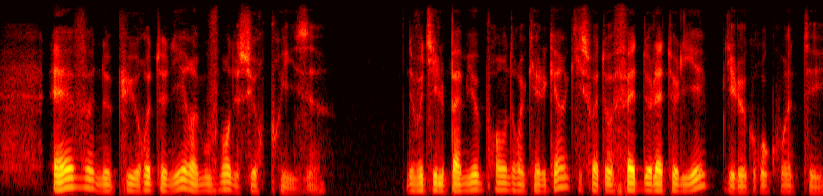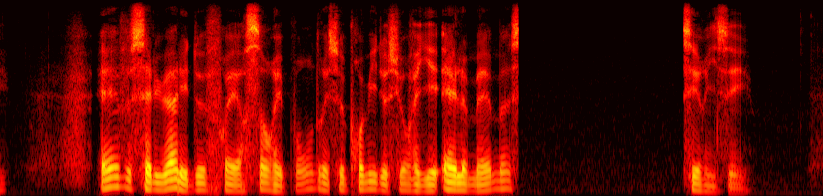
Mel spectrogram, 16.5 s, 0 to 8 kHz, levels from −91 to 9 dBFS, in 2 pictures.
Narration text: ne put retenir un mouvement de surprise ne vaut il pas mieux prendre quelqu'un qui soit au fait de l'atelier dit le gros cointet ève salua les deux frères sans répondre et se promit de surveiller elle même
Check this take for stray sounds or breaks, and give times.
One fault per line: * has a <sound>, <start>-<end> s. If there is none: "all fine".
all fine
